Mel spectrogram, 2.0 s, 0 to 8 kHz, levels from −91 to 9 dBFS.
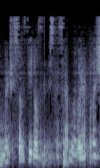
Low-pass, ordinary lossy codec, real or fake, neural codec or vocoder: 7.2 kHz; MP3, 24 kbps; fake; codec, 44.1 kHz, 0.9 kbps, DAC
